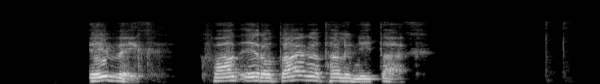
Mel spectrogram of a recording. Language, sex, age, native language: Icelandic, male, 70-79, Icelandic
